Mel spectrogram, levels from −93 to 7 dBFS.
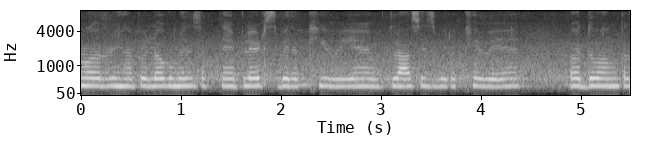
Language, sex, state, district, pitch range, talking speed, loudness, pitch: Hindi, female, Chandigarh, Chandigarh, 225-230 Hz, 230 wpm, -16 LUFS, 230 Hz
